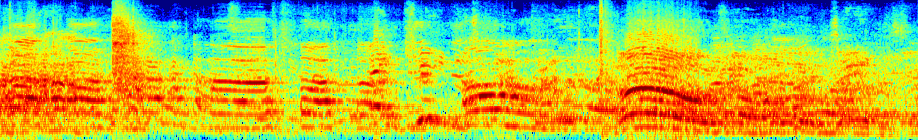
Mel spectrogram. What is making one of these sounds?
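Children laugh loudly.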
